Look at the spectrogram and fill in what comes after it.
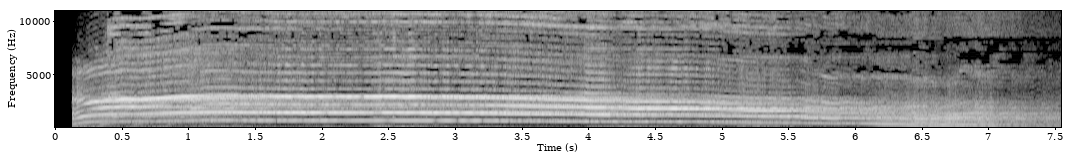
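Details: A domestic cat meows into a microphone: one long, siren-like meow rich in harmonics that rises slightly, holds several seconds, then slides down and breaks off.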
